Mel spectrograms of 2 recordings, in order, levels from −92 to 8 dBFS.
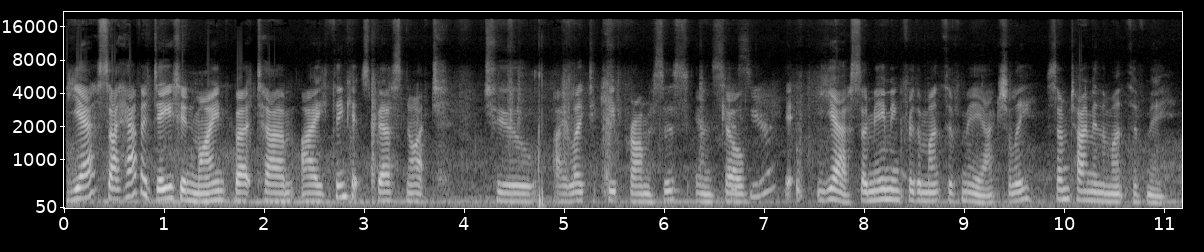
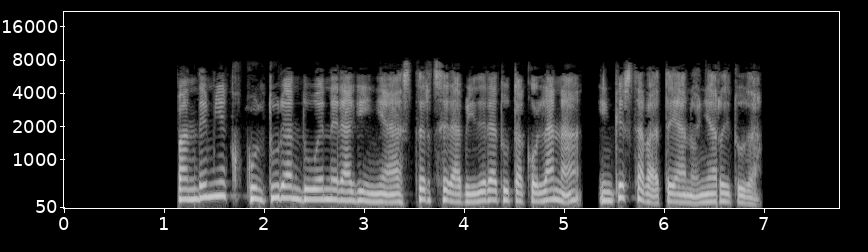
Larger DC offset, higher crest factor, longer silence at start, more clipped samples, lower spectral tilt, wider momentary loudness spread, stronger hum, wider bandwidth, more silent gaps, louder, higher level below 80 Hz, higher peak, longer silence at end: neither; about the same, 16 dB vs 16 dB; second, 0 s vs 1.15 s; neither; about the same, -5.5 dB/octave vs -5.5 dB/octave; first, 9 LU vs 5 LU; neither; first, 19 kHz vs 8.2 kHz; second, none vs 5.19-5.33 s; about the same, -19 LUFS vs -19 LUFS; first, -48 dBFS vs -56 dBFS; about the same, -2 dBFS vs -2 dBFS; second, 0 s vs 0.8 s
